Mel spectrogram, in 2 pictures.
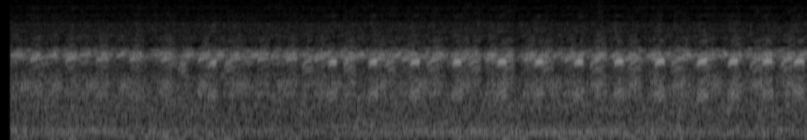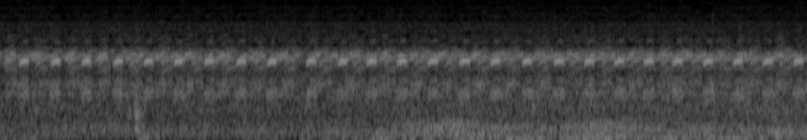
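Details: Frogs croaking in a dense chorus, a rapid train of rasping pulses repeated about three times a second, steady throughout with many overlapping callers.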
